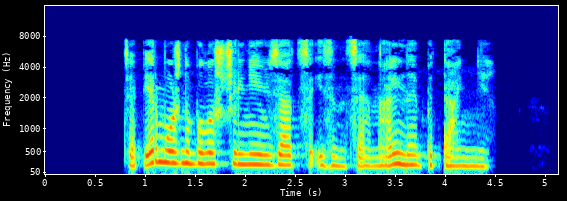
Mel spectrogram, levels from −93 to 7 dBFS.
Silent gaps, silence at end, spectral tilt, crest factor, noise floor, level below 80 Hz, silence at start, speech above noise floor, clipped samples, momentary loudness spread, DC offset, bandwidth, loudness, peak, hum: none; 0.7 s; -4.5 dB/octave; 16 dB; under -90 dBFS; -58 dBFS; 0.8 s; over 72 dB; under 0.1%; 11 LU; under 0.1%; 7.8 kHz; -18 LUFS; -2 dBFS; none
